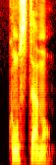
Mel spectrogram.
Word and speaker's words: constamment: Constamment et prudemment se prononcent pareil à la fin.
